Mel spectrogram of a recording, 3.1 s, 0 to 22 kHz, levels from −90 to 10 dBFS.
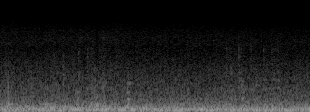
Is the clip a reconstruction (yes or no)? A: no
